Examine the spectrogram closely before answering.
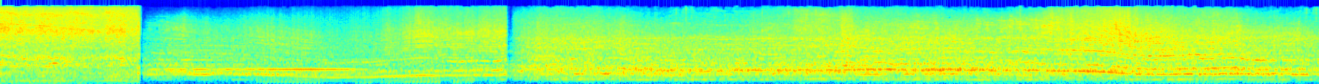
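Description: A racing car engine whines at high revs, rising and falling in pitch.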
